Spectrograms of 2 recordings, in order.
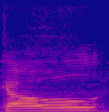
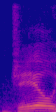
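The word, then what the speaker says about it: gaol: shit the viaduct Tavern goal it's jail you idiot exactly you just spell it back in Old English times you can end up in jail I feel like my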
